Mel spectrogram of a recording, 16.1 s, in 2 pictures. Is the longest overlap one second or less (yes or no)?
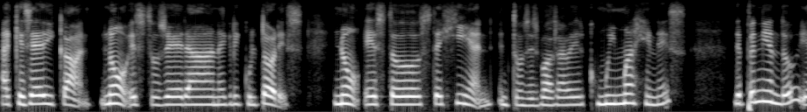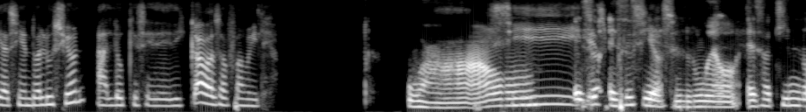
no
